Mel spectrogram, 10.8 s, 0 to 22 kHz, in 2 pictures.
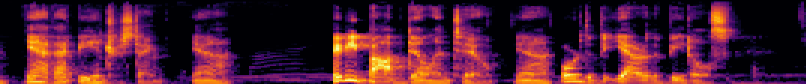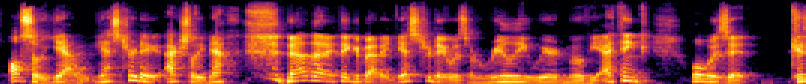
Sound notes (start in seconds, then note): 6.8 chuckles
